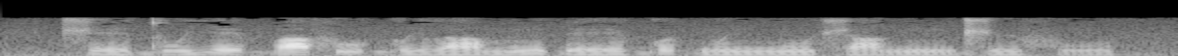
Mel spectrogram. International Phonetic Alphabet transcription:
t͡ʃe˨ du˨je˧ba˧fu˦ ɡʷi˨la˨ mĩ˧ɗeː˨˦ɡʷɨ˦˨ ɡʷĩ˨ŋũ˨ ʃa˨nĩ˨ d͡ʒɨ˦fu˨˦

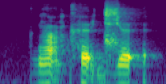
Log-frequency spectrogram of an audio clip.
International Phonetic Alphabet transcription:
ɡã˦˨kʰɛ̰˦˨d͡ʑɛ˦ʔ

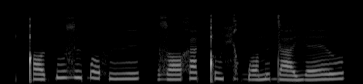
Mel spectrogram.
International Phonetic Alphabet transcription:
ǃɒə̯k͡pu zʉɓɔfʉɪ̯ | zɒxa ǃuçɔɡ͡bɔnʉ da jɛʊ̯

